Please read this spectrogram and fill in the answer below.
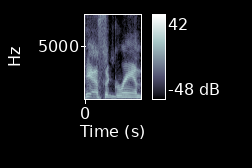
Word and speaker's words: Casa Grande: That's how it's pronounced. Casa Grande, the Black Mist of Casa Grande.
